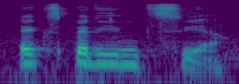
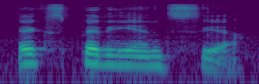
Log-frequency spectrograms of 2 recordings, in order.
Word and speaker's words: experiencia: say experience in Spanish now the way you pronounce experience experiencia experiencia repeat please Experia again Experience experiencia One More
